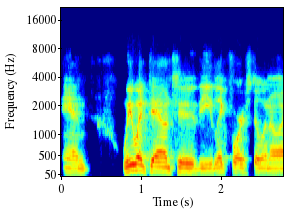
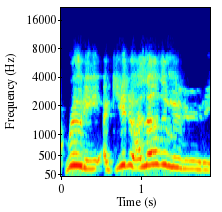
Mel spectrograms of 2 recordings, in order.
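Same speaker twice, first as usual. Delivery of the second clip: squealing Rudy fan, much higher and louder; excited fan; 13 semitones higher, 5 dB louder than usual. Retold or imitated. Boy tells the casting scout he loves Rudy, squealing excitedly. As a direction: gush about the movie Rudy. Teller's excited retold reaction.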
